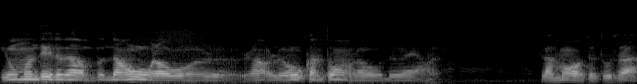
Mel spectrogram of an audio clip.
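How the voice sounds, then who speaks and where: A man's very slow, fairly low-pitched delivery, dark and mellow in tone, monotone and flat, with long, frequent pauses. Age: 80s. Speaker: farmer. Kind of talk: interview answer.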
